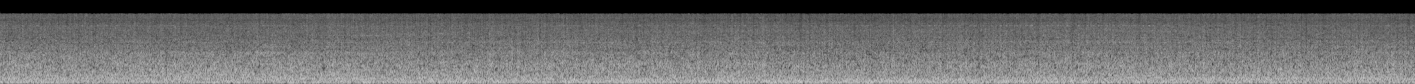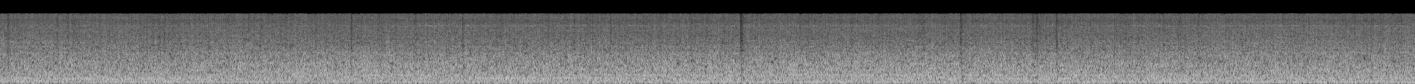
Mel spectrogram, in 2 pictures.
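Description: Steady wind rush on the microphone of a 2014 Harley-Davidson Fat Boy Lo cruising at constant highway speed, with the bike's V-twin engine running evenly as a low drone underneath.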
